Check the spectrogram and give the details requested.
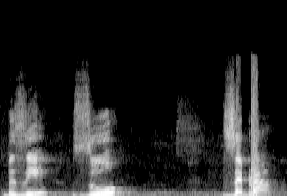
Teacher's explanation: you will feel the vibration when you pronounce busy Zoo zebra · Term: buzzing sounds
